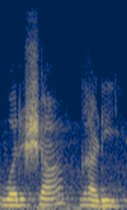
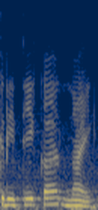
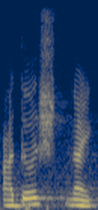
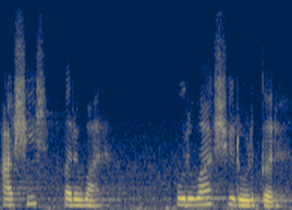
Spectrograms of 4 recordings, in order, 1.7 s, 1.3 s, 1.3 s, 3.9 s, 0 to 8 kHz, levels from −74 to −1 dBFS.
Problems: none marked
